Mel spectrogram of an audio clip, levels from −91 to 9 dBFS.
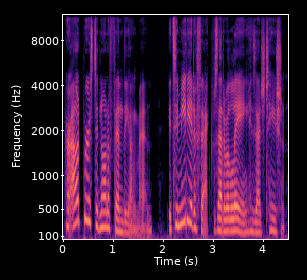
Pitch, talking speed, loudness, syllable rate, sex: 205 Hz, 225 wpm, -18 LUFS, 6.6 syllables/s, female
